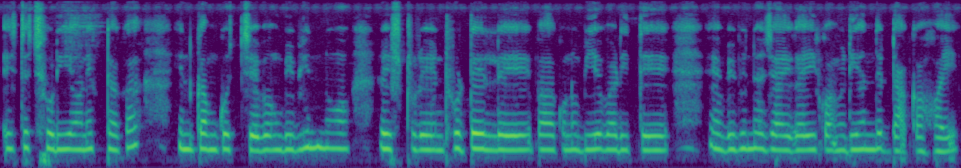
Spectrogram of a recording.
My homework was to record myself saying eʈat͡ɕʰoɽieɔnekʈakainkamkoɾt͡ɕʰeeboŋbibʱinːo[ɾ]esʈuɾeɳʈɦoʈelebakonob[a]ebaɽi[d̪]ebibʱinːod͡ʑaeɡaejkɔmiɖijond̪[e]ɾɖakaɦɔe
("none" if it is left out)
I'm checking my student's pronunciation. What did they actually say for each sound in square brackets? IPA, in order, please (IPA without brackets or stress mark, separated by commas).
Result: ɾ, i, t̪, e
